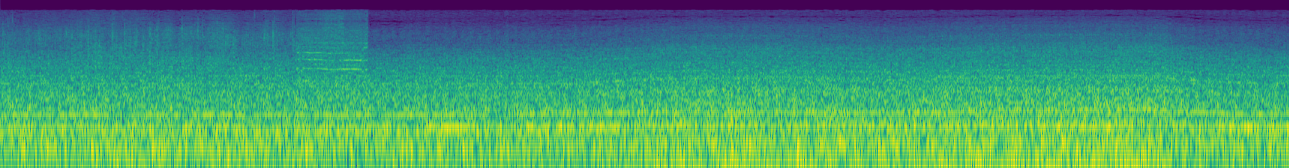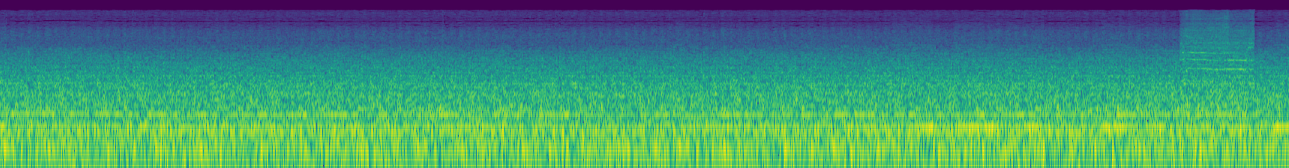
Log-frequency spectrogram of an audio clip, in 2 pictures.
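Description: A heavy machine engine hums steadily throughout.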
